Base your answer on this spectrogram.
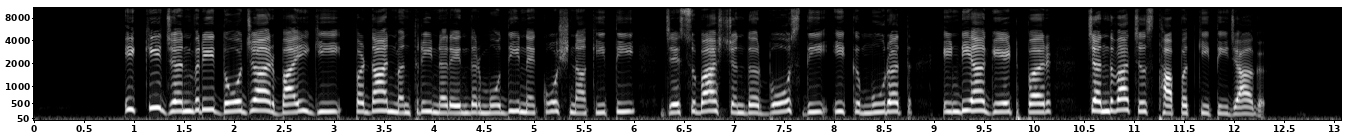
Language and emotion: Dogri, neutral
